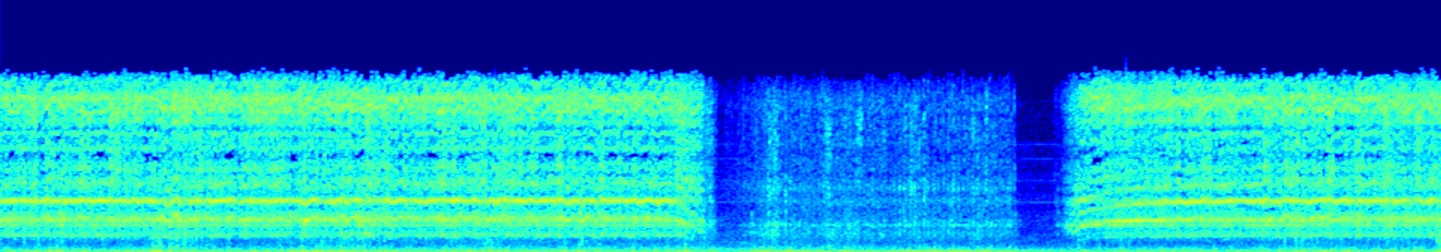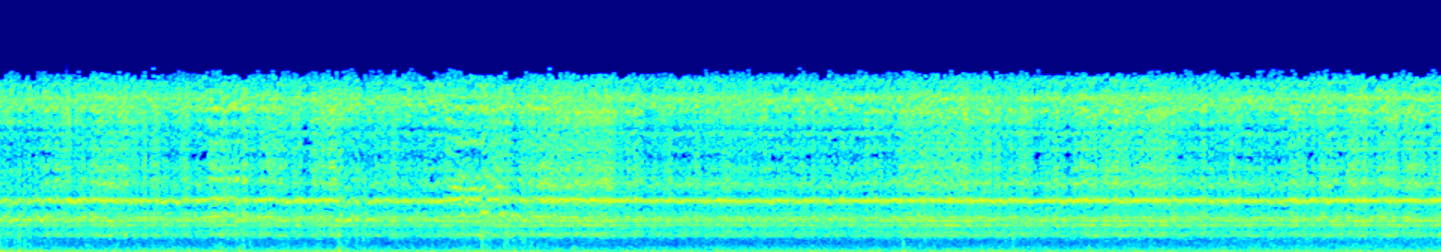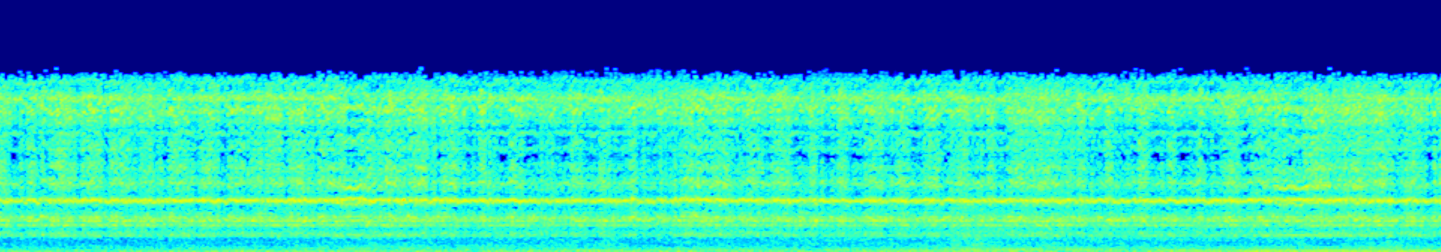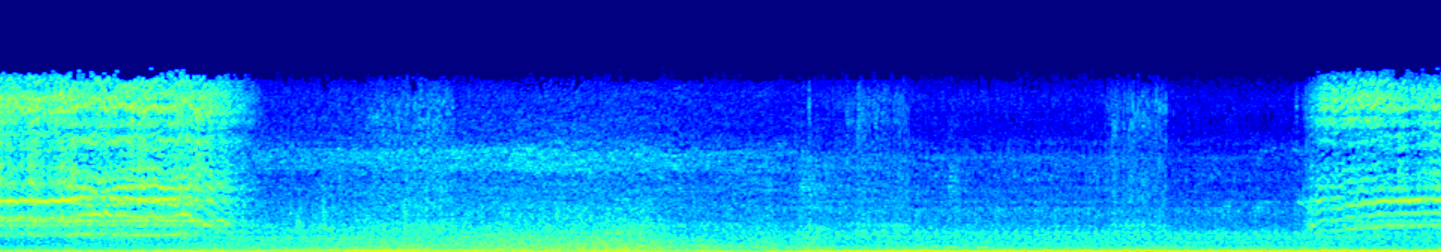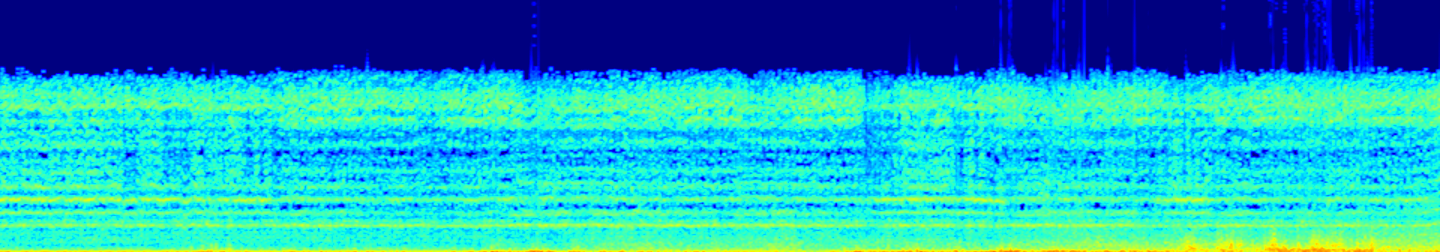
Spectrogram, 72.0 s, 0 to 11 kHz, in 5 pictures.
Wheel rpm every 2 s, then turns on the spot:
200, 200, 200, 110, 30, 100, 200, 200, 200, 200, 200, 200, 200, 200, 200, 200, 200, 200, 200, 200, 200, 200, 130, 20, 0, 0, 10, 10, 110, 150, 150, 150, 150, 150, 150, 150.
8-10 46-48 52-56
